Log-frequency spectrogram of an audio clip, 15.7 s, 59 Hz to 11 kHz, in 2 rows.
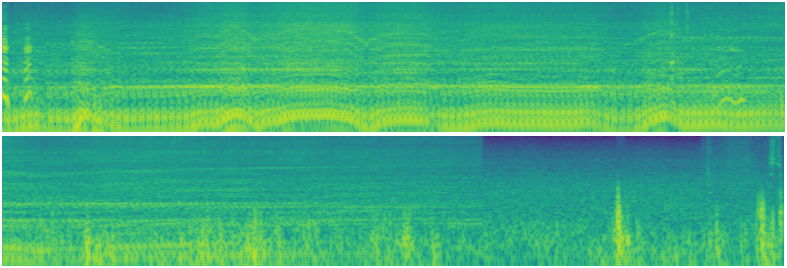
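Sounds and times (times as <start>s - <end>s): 
speech: 0.0s - 0.5s
new motorcycle engine revving as it pulls away: 0.0s - 12.7s.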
